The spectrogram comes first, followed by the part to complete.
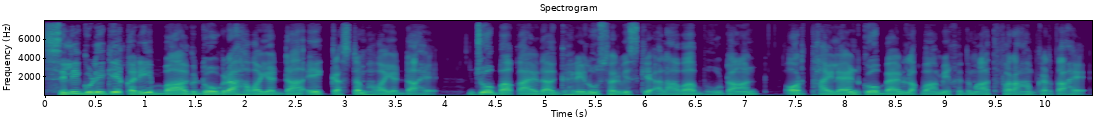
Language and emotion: Urdu, neutral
